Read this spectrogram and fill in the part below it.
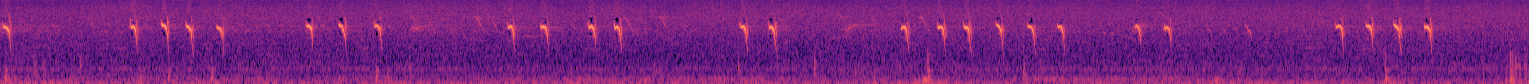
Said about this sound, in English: Recording wild bird.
